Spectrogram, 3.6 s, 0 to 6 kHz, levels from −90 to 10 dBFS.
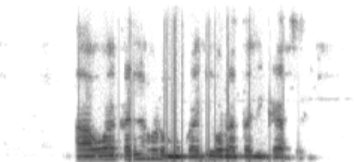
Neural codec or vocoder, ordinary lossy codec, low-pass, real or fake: none; Opus, 32 kbps; 5.4 kHz; real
